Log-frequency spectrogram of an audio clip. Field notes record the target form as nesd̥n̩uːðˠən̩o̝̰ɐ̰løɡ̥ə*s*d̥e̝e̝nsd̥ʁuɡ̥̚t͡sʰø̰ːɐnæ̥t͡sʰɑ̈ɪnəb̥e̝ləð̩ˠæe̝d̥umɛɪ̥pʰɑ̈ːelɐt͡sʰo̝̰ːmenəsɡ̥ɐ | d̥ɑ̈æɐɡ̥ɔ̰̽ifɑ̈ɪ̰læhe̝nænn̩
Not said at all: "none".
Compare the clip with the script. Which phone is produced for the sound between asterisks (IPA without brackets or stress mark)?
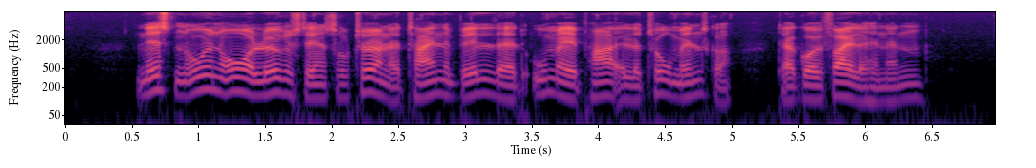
s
